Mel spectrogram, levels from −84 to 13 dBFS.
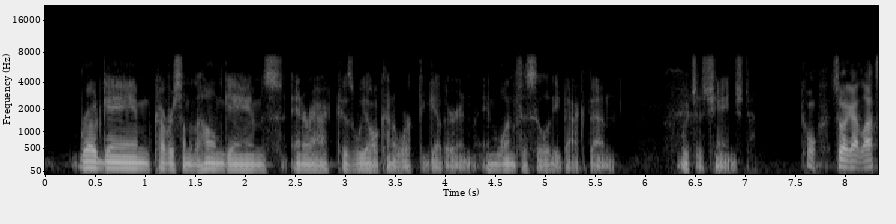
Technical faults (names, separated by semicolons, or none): none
